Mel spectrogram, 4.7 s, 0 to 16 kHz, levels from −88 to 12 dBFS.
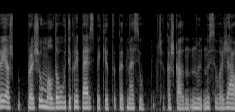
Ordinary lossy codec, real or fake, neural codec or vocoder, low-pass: MP3, 96 kbps; real; none; 9.9 kHz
